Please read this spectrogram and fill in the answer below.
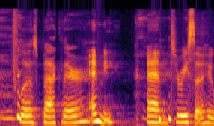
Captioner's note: giggles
